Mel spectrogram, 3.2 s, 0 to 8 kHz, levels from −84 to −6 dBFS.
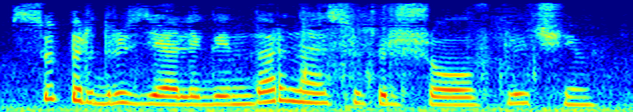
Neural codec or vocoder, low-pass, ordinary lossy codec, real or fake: none; 7.2 kHz; MP3, 32 kbps; real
